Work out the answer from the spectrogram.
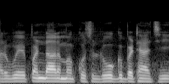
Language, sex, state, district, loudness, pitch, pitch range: Garhwali, male, Uttarakhand, Tehri Garhwal, -15 LUFS, 140 Hz, 135-145 Hz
